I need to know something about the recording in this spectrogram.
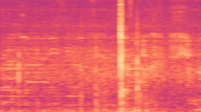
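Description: Background music over a low rumble, with one sharp knock a little over a second in.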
